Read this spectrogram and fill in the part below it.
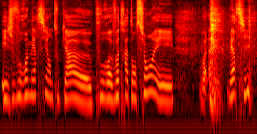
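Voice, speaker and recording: Middle-aged woman, lively conference speaker, rather high and mellow voice, talks to teachers. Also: measured pace, slight background noise. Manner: lively, many fillers and restarts. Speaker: teacher trainer presenting to teachers. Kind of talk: conference talk.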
